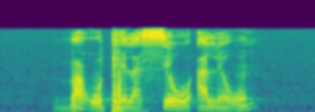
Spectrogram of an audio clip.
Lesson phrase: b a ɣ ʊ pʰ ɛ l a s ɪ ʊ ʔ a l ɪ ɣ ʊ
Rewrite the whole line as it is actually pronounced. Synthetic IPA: b a ɣ ʊ pʰ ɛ l a s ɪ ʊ ʔ a l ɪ ɣ ʊ

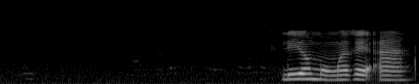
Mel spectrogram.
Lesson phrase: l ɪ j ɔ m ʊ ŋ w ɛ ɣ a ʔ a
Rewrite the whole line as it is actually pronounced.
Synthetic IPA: l ɪ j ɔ m ʊ ŋ w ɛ ɣ ɛ ʔ a

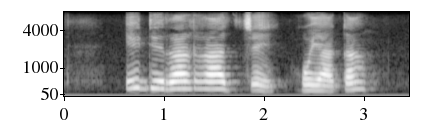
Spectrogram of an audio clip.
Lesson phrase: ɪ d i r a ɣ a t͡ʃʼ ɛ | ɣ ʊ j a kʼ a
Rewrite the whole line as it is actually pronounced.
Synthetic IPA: ɪ d i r a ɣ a t͡ʃʼ ɛ | ɣ ʊ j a kʼ a

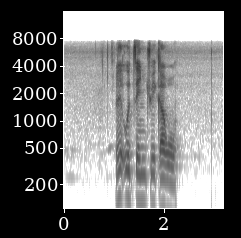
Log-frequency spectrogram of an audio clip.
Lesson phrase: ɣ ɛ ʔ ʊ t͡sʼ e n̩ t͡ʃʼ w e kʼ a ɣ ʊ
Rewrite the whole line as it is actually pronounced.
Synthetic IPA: ɣ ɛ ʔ ʊ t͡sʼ e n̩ t͡ʃʼ w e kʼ a ɣ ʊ

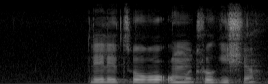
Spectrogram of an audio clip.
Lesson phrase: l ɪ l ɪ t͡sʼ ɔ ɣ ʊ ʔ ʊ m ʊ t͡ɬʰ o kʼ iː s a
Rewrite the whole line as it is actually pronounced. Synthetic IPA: l ɪ l ɪ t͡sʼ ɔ ɣ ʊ ʔ ʊ m ʊ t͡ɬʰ o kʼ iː ʃ a

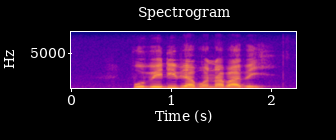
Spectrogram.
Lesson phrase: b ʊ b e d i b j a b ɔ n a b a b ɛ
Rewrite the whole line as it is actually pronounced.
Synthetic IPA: b ʊ b e d i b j a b ɔ n a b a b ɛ

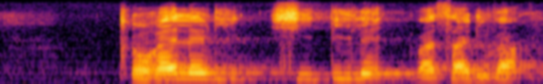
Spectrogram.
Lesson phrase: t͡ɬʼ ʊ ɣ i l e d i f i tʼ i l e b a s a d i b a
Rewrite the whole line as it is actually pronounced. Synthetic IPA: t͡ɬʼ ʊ ɣ ɛ l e d i ʃ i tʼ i l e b a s a d i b a

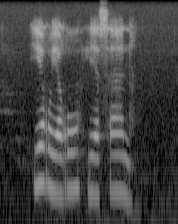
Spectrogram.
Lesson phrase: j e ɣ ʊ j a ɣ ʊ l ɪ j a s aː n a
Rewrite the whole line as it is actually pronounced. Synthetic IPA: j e ɣ ʊ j a ɣ ʊ l ɪ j a s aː n a

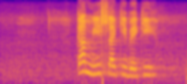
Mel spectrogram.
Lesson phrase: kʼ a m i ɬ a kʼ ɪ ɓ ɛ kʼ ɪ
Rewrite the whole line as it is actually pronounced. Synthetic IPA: kʼ a m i ɬ a kʼ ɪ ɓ ɛ kʼ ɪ

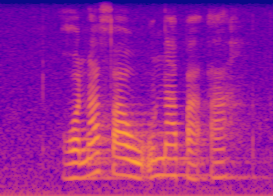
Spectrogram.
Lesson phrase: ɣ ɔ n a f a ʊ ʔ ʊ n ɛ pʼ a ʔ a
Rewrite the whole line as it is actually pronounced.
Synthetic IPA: ɣ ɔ n a f a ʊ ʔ ʊ n a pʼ a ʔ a

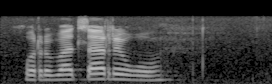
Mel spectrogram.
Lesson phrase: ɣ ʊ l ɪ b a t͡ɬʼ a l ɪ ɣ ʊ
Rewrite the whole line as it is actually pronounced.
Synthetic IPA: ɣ ʊ r ɪ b a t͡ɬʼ a r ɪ ɣ ʊ

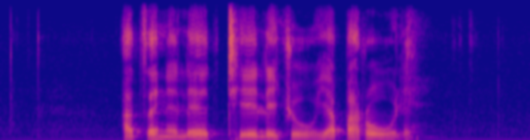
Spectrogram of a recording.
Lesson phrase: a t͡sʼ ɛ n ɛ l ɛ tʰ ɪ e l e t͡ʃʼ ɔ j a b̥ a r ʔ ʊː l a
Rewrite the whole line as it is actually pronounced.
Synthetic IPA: a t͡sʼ ɛ n ɛ l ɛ tʰ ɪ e l e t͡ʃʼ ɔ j a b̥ a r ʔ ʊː l ɛ

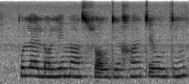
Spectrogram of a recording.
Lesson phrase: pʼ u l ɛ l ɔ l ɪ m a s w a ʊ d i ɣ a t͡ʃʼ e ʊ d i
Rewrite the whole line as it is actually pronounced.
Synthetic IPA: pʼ ʊ l ɛ l ɔ l ɪ m a s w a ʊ d i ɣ a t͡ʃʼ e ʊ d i

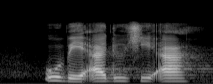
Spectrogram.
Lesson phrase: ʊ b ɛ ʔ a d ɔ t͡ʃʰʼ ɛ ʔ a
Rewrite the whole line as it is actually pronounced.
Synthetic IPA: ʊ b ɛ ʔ a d u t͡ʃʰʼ i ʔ a

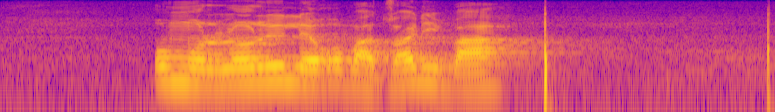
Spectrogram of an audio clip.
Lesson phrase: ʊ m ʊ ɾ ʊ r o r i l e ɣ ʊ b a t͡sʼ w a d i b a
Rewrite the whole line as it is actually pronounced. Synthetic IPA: ʊ m ʊ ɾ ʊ l o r i l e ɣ ʊ b a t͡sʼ w a d i b a

